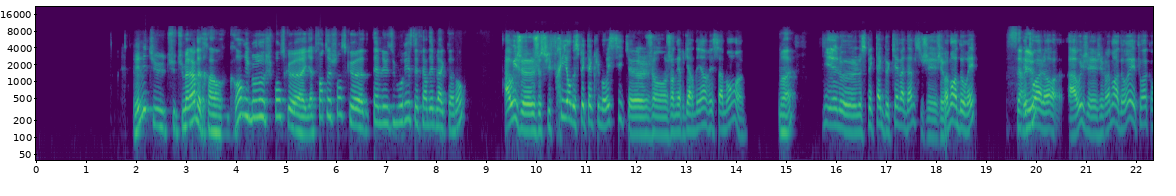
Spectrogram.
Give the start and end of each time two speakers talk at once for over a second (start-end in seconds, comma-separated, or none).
none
